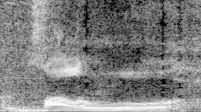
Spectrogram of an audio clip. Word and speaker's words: Mullewa: we're in Helen anel's Art Gallery here in Mala War which is the correct pronunciation spectacular what his so what do you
